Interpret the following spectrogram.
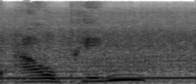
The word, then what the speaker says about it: Alpine: I mean, that that pronunciation is killing me. Seriously, I know it's meant to be Alpine according to the guys that have built the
